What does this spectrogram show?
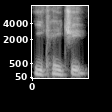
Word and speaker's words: ECG: the E EKG uh is written as ECG but everyone pronounce it as EKG means c means cardio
